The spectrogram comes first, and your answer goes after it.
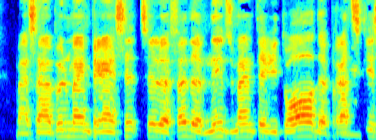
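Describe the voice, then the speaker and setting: This man has an ordinary speaking voice, with fairly high pitch and lively intonation. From Quebec, Côte-Nord (Havre-Saint-Pierre). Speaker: tourism business owner. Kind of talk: interview.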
